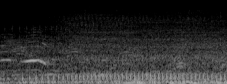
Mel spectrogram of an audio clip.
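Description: A vehicle engine running steadily, a low even hum.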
